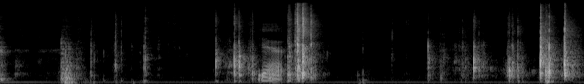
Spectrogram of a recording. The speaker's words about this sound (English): Well, that's the sound of lids going on rice.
